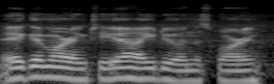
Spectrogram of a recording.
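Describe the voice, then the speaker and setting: A man's voice: medium pitch, quick pace. A man with an American Midwestern accent chatting casually as a CB radio hobbyist. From Michigan, United States. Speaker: radio hobbyist, channel host. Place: indoor radio bench. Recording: steady background hiss and radio noise.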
